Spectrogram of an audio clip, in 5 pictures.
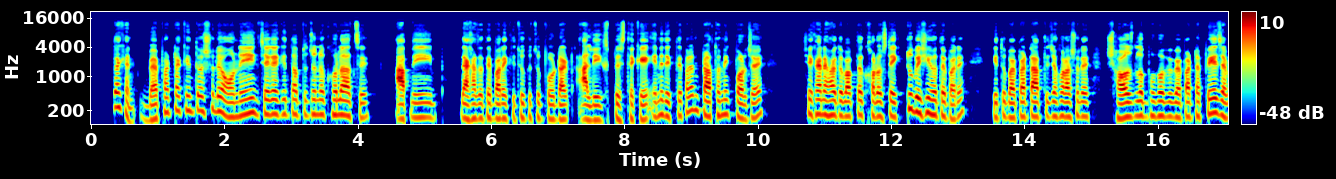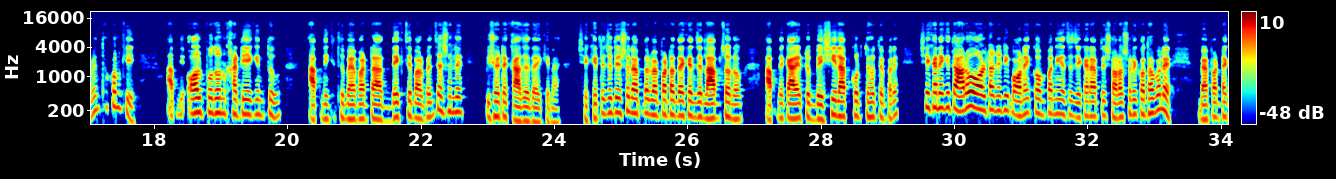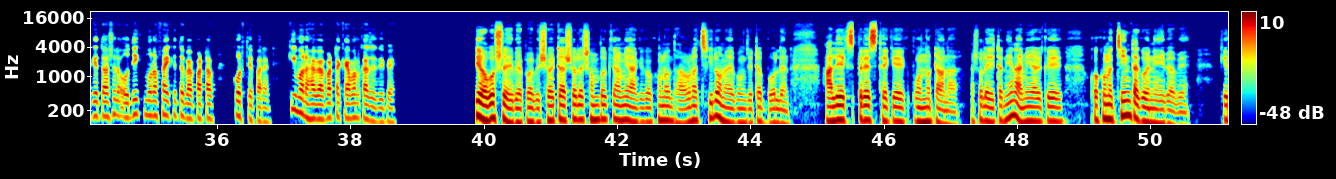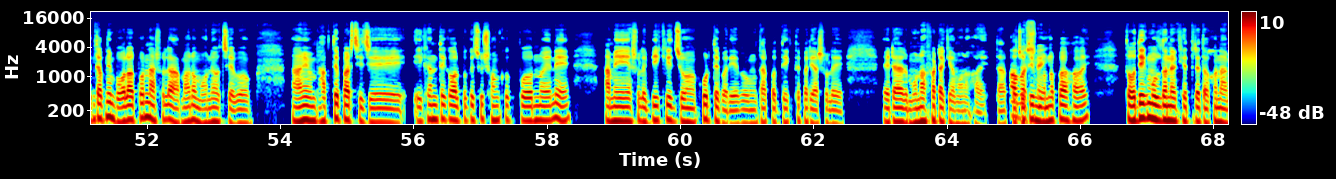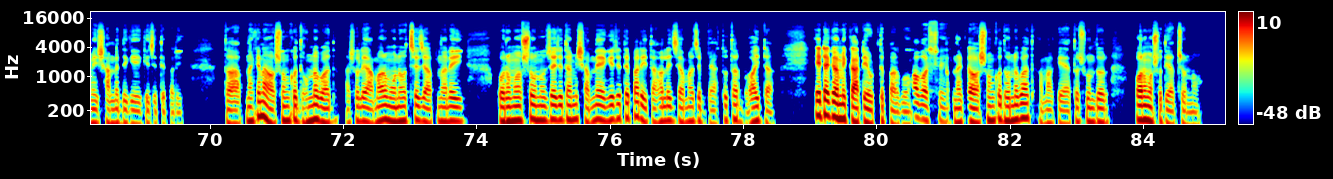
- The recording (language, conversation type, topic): Bengali, advice, ব্যর্থতার ভয়ে চেষ্টা করা বন্ধ করা
- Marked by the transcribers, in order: tapping; other background noise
